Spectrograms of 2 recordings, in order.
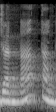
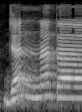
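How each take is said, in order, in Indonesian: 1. Kata ini berakhir dengan bunyi 'atan' penuh. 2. Kata ini berakhir dengan bunyi 'ata' yang terbuka. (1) "Itu dibacanya bukan jannatan" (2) "bukan pula dibaca jannata. Tidak seperti itu"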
